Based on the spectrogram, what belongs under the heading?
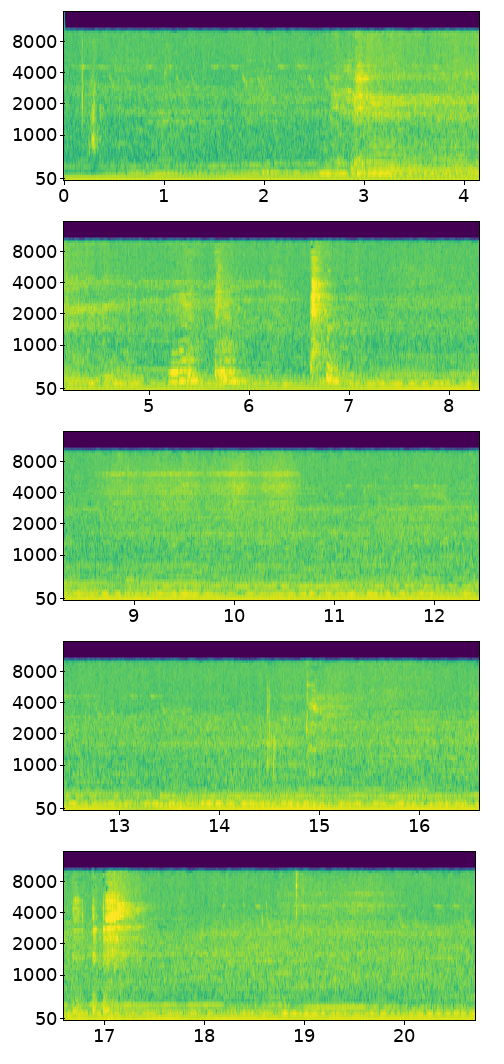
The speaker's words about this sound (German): Machen etwas, einen brummenden Ton beim Ausatmen.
